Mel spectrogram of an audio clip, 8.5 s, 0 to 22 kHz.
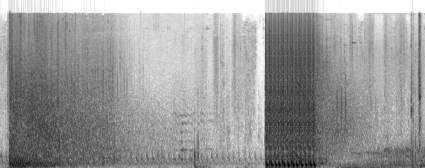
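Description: Loud bursts of rapid automatic gunfire with a heavy boom, fading into quieter rumble, then another sustained burst of fire; combat sounds from S.T.A.L.K.E.R. Shadow of Chernobyl with the Autumn Aurora 2 mod, without talk.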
